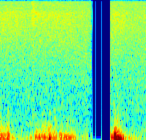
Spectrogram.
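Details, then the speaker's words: Manual blood pressure measurement, stethoscope over the brachial artery under the cuff, during cuff deflation: soft low thumps as blood resumes flowing, the needle jumping, Korotkoff sounds. "okay she is releasing pressure when the needle starts jumping that's blood going through the artery so"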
